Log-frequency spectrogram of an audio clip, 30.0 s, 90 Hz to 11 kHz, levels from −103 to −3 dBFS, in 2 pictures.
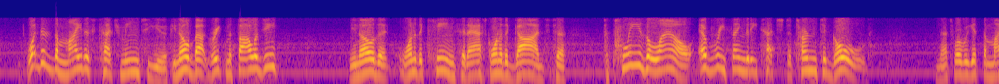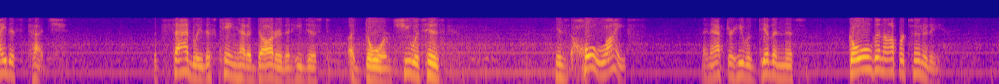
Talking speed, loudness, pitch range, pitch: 145 wpm, -26 LUFS, 150-190 Hz, 175 Hz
